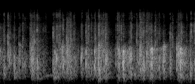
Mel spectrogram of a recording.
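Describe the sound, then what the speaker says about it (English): Audience applause at a Python meetup talk, dense steady clapping from many hands filling a short stretch without pause, moderately loud and close. "Round of applause, please."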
